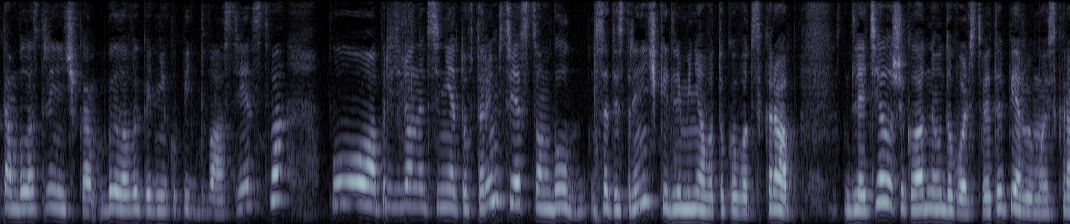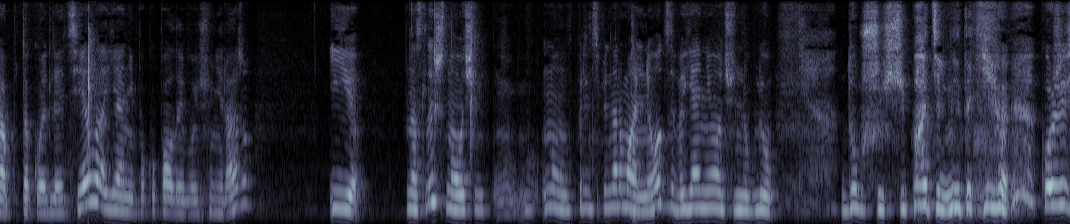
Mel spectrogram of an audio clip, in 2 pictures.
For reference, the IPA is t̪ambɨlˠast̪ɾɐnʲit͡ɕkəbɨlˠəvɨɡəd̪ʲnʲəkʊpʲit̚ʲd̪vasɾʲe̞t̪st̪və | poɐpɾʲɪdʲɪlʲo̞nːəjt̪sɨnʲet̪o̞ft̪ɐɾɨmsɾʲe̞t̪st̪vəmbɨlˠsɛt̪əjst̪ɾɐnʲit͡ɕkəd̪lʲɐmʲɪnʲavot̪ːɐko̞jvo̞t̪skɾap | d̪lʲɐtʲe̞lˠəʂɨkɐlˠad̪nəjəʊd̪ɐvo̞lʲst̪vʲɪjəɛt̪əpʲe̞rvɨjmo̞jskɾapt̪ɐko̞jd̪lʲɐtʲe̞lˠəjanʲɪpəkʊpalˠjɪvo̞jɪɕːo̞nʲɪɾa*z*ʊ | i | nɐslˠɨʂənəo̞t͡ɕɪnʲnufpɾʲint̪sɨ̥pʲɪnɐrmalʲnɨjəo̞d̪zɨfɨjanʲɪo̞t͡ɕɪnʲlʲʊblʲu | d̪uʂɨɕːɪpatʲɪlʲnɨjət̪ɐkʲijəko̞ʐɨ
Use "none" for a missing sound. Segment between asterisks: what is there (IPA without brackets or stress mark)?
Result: z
